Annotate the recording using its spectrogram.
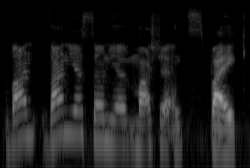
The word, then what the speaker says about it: Vanya, Sonia, Masha, and Spike: And that leads us to the opening this week of, well, I believe I'm saying this right, Vanya, Sonia, Masha, and Spike. Am I saying it right? – You got it completely right.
